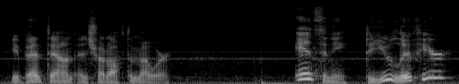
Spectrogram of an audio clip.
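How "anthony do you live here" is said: loud call rising high on the question; high, raised questioning call. A narrator's reading. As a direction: call a question across the yard. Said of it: "Callie called".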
